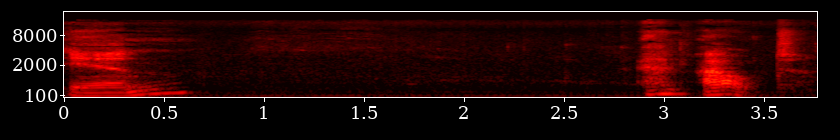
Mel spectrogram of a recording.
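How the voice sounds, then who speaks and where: A man leading a Buddhist temple service, reciting and guiding meditation in a measured, solemn, deliberate way. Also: medium pitch, sing-song. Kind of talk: reverent recitation and guided meditation.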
